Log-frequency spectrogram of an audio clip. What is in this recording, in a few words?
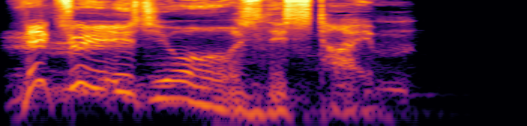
Male Mogu Concede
